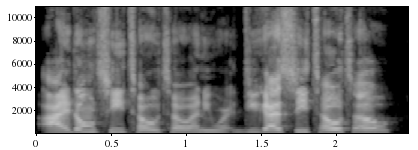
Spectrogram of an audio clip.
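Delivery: ordinary talk, nothing marked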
